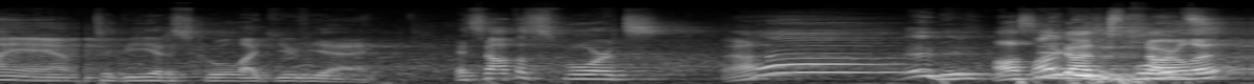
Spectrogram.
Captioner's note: applause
